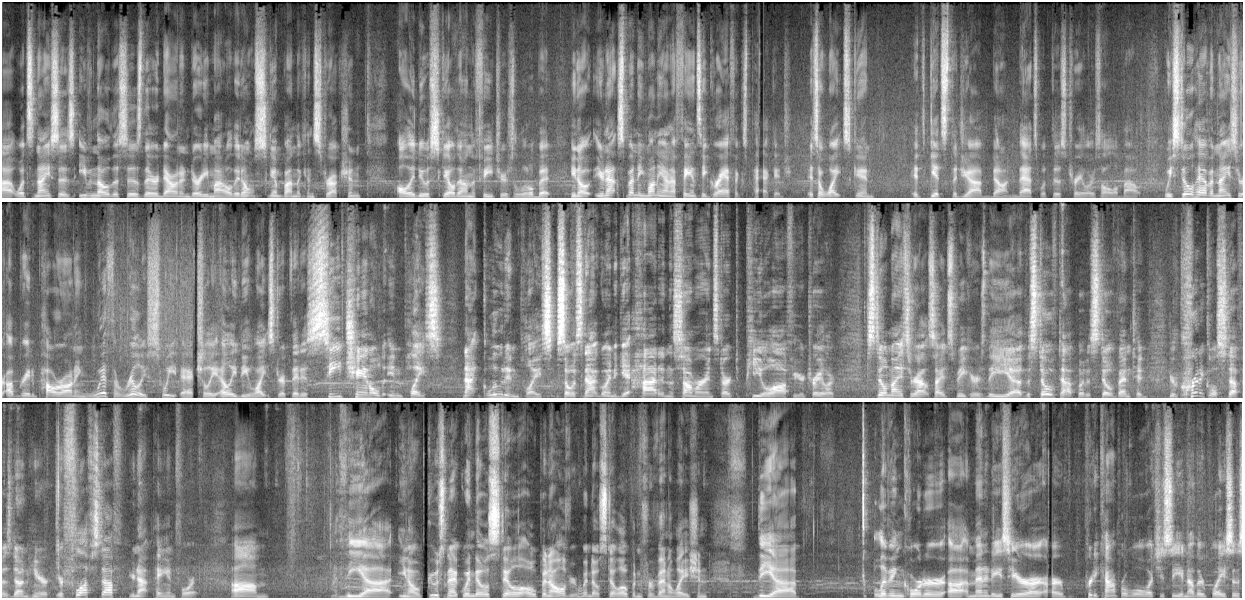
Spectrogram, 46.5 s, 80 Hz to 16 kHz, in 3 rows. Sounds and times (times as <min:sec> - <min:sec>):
Speech: 0:00.0 - 0:34.4, 0:35.2 - 0:41.0, 0:41.8 - 0:46.5.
